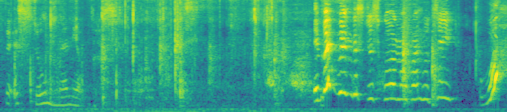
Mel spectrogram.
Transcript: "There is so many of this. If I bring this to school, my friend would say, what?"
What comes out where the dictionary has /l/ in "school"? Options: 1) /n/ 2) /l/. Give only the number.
1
